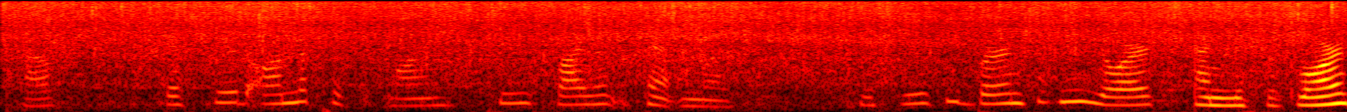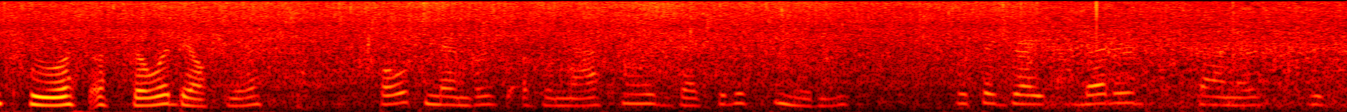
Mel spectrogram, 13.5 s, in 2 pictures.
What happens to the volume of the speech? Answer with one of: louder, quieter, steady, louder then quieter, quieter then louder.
louder then quieter.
